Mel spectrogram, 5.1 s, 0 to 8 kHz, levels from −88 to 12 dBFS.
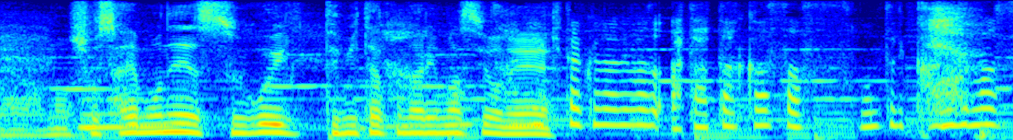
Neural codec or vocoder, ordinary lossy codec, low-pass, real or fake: none; none; none; real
